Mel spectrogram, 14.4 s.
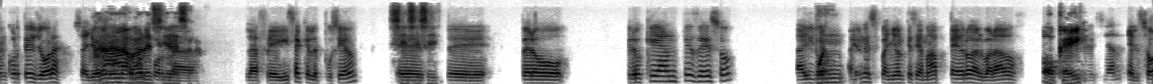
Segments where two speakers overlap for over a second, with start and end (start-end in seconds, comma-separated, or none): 1.1-2.4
